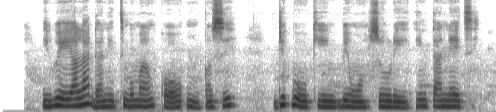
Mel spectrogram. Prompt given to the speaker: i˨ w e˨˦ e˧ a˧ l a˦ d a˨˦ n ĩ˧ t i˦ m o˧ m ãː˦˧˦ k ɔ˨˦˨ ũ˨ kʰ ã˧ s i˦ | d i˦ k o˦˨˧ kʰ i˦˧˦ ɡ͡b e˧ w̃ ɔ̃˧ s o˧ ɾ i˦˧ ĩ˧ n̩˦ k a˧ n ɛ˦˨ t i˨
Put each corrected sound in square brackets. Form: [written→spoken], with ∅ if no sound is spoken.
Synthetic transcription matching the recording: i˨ w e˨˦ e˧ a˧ l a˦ d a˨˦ n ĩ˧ t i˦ m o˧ m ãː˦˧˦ k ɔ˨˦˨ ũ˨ [kʰ→k] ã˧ s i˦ | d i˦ [k→k͡p] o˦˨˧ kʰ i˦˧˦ ɡ͡b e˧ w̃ ɔ̃˧ s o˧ ɾ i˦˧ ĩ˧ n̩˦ [k→t] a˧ n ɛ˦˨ t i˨

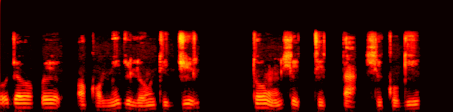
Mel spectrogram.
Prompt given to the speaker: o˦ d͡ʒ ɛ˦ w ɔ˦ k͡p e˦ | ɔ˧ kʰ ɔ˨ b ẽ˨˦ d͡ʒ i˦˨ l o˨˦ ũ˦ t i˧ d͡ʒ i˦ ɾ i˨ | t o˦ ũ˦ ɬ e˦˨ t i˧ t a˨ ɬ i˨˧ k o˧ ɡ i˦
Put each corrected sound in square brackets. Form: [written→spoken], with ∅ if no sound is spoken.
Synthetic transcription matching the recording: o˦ d͡ʒ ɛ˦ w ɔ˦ k͡p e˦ | ɔ˧ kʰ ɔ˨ [b→m] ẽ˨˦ d͡ʒ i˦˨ l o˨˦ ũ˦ t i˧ d͡ʒ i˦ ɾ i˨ | t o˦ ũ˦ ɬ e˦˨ t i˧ t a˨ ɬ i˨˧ k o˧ ɡ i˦

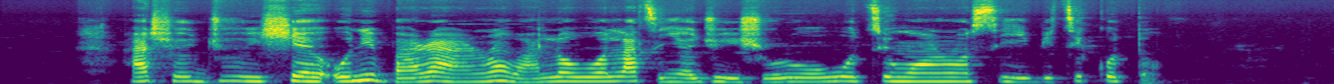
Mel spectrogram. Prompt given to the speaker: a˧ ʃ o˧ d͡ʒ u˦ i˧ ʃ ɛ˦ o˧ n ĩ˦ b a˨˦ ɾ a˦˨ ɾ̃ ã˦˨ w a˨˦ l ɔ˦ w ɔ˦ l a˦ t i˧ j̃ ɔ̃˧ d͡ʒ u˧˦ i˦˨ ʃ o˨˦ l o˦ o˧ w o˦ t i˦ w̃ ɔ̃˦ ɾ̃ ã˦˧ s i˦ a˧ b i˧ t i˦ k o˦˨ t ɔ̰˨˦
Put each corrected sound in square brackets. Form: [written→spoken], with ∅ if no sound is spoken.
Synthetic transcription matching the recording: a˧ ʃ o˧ d͡ʒ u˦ i˧ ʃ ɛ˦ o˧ n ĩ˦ b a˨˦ ɾ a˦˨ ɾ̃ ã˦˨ w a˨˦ l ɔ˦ w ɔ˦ l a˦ t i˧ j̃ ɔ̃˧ d͡ʒ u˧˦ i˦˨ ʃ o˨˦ [l→ɾ] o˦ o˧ w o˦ t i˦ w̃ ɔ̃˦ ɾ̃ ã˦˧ s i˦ [a˧→i˧] b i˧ t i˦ k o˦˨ t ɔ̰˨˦

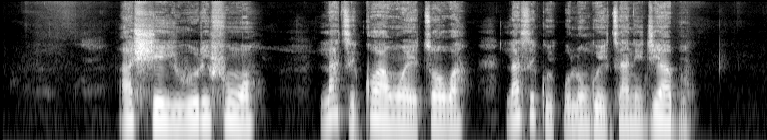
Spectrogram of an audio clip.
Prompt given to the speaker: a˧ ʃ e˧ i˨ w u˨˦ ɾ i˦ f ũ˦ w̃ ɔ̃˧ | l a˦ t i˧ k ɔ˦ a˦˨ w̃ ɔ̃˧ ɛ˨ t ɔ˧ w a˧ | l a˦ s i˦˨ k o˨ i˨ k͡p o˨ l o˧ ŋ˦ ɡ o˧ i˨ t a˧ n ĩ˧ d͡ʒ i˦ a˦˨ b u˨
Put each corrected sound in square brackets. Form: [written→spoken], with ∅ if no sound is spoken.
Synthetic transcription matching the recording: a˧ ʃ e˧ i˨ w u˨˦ ɾ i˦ f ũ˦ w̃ ɔ̃˧ | l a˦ t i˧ k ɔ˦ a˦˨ w̃ ɔ̃˧ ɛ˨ t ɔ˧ w a˧ | l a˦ s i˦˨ k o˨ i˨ k͡p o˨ l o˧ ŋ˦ ɡ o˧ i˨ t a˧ n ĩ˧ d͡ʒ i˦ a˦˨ b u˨

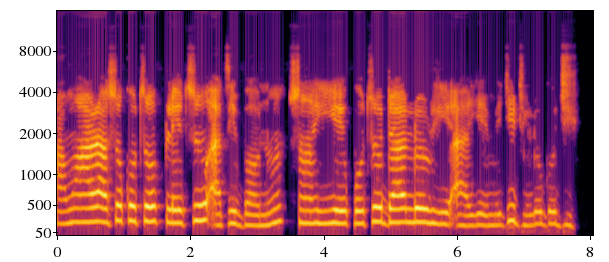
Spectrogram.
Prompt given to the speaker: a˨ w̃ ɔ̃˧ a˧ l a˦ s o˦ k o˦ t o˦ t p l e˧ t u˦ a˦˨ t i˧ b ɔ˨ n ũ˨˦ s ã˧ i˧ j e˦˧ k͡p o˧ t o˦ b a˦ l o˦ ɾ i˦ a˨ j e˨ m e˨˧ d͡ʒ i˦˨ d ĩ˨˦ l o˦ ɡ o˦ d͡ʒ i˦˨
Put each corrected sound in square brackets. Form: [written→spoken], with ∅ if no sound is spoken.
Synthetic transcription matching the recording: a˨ w̃ ɔ̃˧ a˧ [l→ɾ] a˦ s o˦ k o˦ t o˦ [t→∅] p l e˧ t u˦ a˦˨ t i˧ b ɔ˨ n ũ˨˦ s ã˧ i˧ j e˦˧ k͡p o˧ t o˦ [b→d] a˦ l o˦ ɾ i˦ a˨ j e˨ m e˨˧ d͡ʒ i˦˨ d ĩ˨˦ l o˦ ɡ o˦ d͡ʒ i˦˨

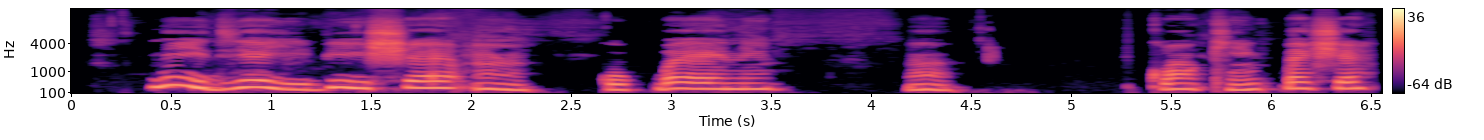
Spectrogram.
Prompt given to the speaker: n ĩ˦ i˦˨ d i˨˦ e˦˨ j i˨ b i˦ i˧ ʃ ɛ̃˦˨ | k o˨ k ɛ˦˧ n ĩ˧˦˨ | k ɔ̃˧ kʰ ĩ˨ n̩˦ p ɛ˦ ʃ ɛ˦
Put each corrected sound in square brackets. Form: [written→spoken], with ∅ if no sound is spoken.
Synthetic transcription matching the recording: n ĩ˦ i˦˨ d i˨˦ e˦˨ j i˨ b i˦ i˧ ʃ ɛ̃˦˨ | k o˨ [k→k͡p] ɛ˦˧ n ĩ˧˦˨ | k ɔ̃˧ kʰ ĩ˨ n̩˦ [p→k͡p] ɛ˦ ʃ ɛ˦

